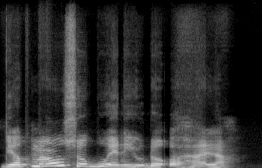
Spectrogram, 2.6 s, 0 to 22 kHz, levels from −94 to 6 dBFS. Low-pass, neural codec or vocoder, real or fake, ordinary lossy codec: none; codec, 44.1 kHz, 2.6 kbps, DAC; fake; none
